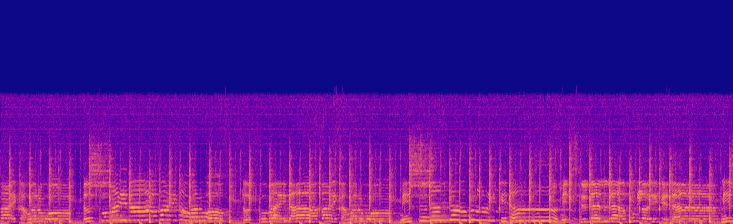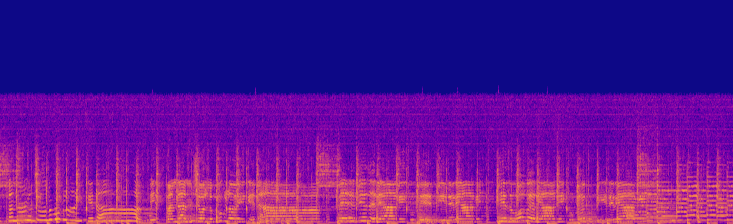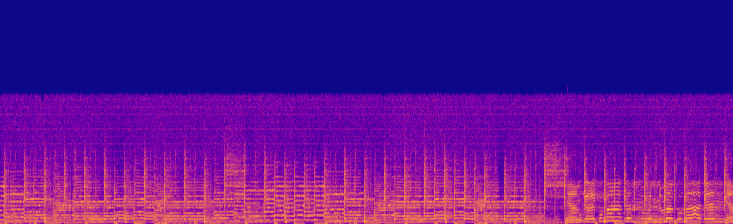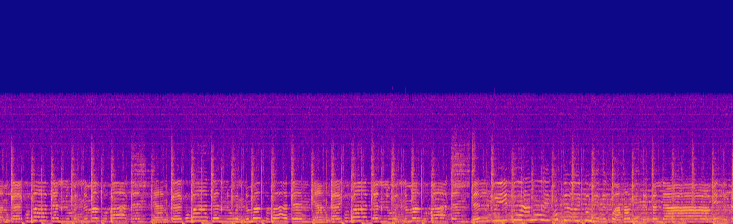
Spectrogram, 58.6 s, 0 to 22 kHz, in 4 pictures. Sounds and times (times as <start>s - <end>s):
Music: 0.0s - 58.6s.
